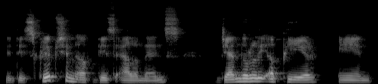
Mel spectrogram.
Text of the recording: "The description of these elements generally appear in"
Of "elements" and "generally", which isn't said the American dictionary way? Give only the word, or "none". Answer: none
